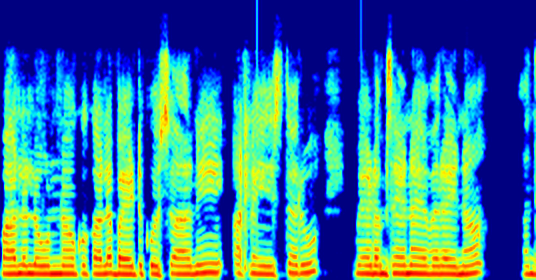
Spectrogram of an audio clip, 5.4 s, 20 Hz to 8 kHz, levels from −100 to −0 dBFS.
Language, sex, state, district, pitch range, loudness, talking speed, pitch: Telugu, female, Telangana, Karimnagar, 220-235 Hz, -17 LUFS, 155 wpm, 225 Hz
